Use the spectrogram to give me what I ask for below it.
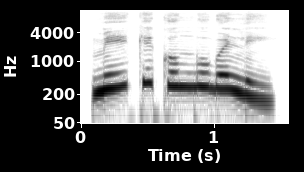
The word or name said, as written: ಮೇಕೆಕೊಂಬುಬಳ್ಳಿ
